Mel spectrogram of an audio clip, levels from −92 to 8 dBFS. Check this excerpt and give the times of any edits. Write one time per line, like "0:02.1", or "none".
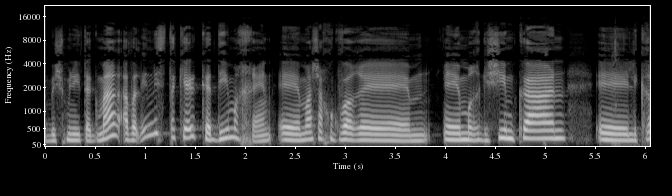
0:02.3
